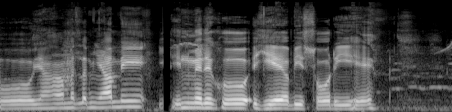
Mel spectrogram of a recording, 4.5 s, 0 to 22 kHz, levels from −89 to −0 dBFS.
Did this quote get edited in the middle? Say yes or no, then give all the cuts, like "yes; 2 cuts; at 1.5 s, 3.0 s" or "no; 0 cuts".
yes; 1 cut; at 1.6 s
